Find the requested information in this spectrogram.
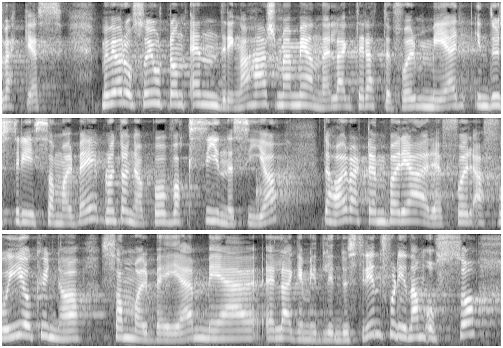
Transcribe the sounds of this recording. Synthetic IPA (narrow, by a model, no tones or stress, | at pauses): ʋɛkːəs | mɛnʋɪhɑɾɔsːɔjʊʈːnuːənʔɛnd̪ɾɪŋɑɦæːʂɔmjæɪmeːnəɾɭɛɡt̪ʰɪlɾɛt̪ːəfɔɾmeːɾɪnd̪ʉst̪ɾiːsɑmɑɾbæɪblɑnt̪ɑnɑpʰɔʋɑksiːnəsiːɑ | d̪̥ɛɦɑɾʋæʈːɛnbɑɾɪæːɾəfɔɾɛ̰fɔiːɔkʰʉnːɑ | sɑmɑɾbæɪəmɛleːɡəmɪd̪ləɪnd̪ʉst̪ɾiːənfɔɖiːd̪ɛmɔsɔ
